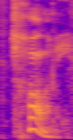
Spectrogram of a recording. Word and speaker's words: Ptolemy: Today we're looking at how to play Ptolemy. At least I hope that's how it's pronounced, with a silent P, which is from Schemers again.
